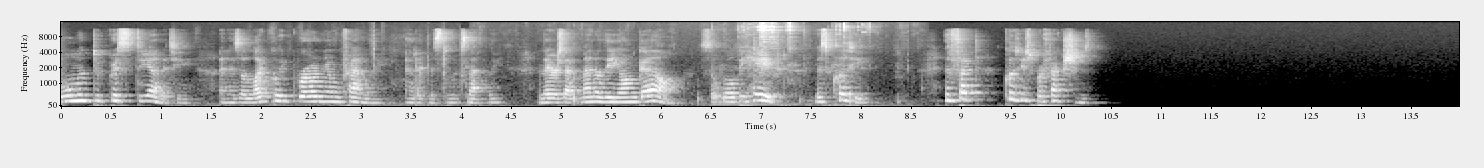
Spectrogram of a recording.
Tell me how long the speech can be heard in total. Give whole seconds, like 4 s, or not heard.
10 s.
